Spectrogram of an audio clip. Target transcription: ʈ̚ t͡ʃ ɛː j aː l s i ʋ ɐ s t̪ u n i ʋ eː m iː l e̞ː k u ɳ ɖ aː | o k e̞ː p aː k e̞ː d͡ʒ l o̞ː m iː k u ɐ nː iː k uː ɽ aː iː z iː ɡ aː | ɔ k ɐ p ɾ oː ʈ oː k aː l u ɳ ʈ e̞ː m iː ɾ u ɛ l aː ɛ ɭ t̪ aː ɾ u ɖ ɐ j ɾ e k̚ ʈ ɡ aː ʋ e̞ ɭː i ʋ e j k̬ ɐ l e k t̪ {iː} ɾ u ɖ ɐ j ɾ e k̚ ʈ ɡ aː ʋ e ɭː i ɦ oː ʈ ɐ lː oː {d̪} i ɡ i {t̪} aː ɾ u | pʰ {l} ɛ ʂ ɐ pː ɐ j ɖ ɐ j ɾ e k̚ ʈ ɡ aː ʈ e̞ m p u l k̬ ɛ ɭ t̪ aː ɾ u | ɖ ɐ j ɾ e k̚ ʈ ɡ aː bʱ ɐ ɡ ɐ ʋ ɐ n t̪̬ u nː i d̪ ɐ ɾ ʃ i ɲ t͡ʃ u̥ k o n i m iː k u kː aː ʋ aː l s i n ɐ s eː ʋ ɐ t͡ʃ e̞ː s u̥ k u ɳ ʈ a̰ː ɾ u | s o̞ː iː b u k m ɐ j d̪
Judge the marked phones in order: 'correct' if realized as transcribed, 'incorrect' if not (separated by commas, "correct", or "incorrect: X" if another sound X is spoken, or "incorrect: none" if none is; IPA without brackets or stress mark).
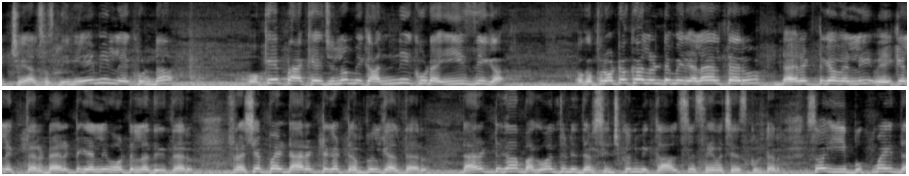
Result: incorrect: aː, correct, correct, incorrect: ɾ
